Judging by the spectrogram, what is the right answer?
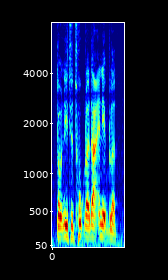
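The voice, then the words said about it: Mock North London street accent. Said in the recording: “why do they have to talk like that, like North Londoners? It's a terrible accent they've got.”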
